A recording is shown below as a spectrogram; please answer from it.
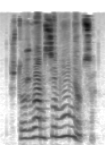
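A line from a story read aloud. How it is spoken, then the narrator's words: Grumbling neighbor. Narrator (Russian): проворчала соседка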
